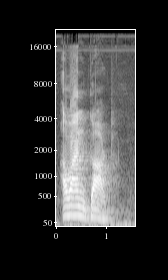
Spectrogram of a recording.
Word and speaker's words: avant-garde: It is avant-garde. The T is silent.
